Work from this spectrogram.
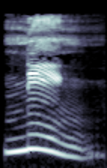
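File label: "ning", Malay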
